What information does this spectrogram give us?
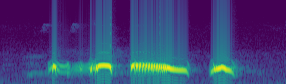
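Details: Spotted dove coo in the chiêu and thúc styles: a faint stuttering lead-in, a short arched note, a long mellow coo falling in pitch, and a closing short arched coo.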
